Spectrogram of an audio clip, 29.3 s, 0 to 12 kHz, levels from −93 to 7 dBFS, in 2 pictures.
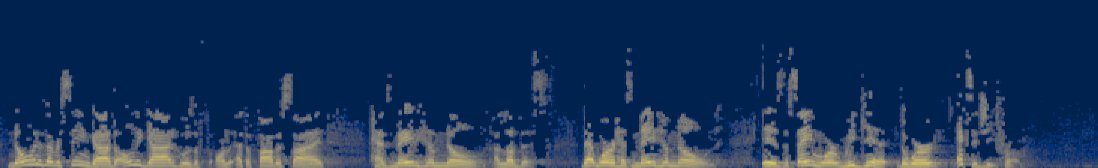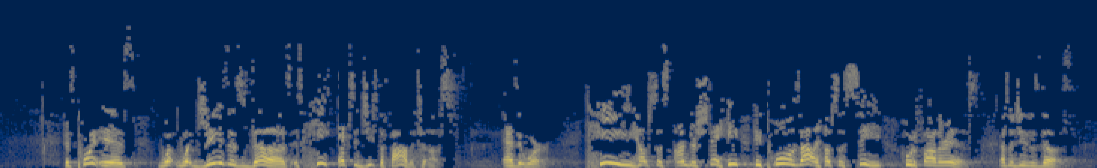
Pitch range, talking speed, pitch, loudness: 195-265 Hz, 160 wpm, 220 Hz, -20 LUFS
